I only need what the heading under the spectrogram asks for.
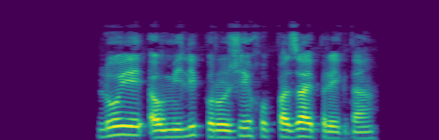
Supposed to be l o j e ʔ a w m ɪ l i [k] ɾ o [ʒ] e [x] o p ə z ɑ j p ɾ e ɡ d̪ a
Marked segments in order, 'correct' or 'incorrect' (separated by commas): incorrect, correct, correct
